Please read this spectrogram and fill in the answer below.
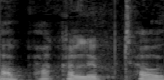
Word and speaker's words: Apocalypto: Apocalypto, that's how you say it.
